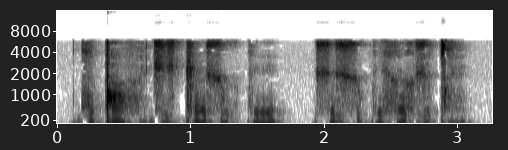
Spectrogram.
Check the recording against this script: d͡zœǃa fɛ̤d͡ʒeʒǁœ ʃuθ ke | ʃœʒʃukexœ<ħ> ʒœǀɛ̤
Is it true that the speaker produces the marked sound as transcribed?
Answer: no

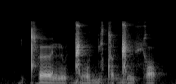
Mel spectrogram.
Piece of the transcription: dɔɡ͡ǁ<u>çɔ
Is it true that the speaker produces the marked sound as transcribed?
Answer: yes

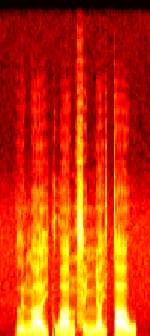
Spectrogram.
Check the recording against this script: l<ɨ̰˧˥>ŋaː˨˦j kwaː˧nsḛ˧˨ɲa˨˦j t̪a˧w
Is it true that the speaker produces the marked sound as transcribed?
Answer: no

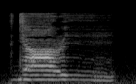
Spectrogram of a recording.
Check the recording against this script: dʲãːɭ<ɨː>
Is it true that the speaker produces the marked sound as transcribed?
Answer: no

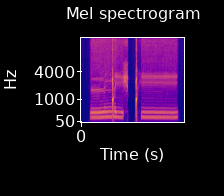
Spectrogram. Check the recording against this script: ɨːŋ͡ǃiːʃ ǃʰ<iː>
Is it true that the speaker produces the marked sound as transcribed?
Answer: yes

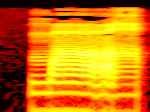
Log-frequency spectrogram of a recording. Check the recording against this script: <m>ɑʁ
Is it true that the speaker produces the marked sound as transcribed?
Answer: yes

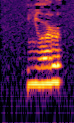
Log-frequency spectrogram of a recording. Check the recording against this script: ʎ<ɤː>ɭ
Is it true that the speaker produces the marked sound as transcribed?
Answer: yes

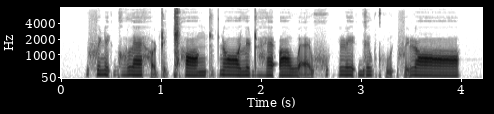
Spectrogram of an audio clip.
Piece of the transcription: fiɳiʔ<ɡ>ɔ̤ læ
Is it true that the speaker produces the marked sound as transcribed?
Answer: yes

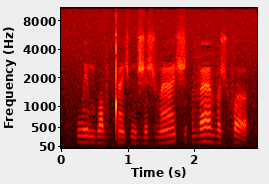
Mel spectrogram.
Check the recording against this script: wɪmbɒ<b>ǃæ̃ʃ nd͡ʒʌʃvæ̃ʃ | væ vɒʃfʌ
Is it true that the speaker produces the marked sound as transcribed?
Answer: no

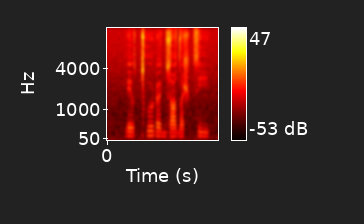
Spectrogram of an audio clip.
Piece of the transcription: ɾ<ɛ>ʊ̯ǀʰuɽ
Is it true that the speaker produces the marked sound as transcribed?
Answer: no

